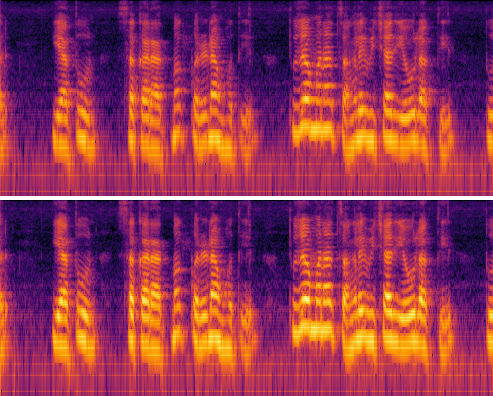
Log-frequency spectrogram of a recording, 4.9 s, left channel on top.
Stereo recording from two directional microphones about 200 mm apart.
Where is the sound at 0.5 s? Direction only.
25° right (ahead or behind).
